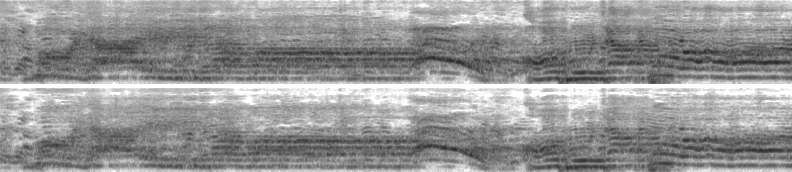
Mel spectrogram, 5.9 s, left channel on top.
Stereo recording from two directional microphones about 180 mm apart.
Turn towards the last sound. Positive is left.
turn(degrees=25)  # may be behind; listen again after turning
